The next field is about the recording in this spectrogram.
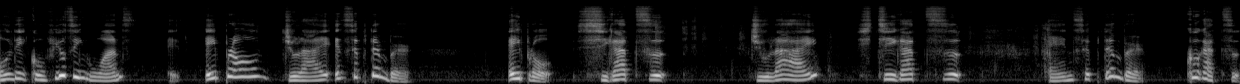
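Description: Her voice is fairly high, and her pitch swings very widely. This woman speaks very slowly, with long, frequent pauses. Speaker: Japanese language teacher. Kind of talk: tutorial. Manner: slow, repetitive pronunciation drills. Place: home room. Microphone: phone near.

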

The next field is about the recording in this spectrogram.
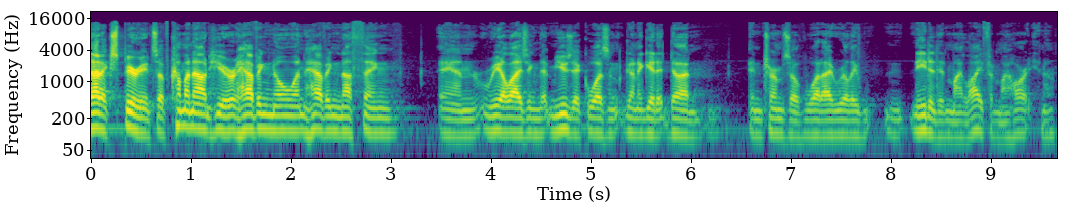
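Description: A man with an American accent talks at a fairly quick pace in a bright, sharp tone. His pitch is fairly low and his intonation fairly even. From Southern California. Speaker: prison ministry director and former chaplain; interview guest. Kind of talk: interview; interview answer. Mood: reflective, earnest. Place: studio. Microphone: lapel.

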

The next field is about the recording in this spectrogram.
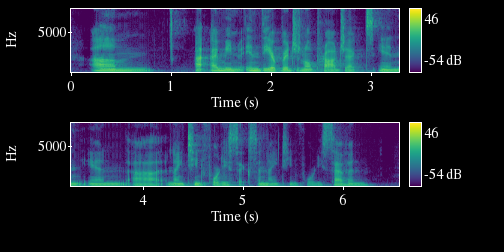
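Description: A woman with an American accent speaks at a fairly low pitch and a very slow pace, with monotone, flat intonation. The background is quiet. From Minnesota. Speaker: art museum curator. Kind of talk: public talk. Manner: halting. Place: hall. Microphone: podium.

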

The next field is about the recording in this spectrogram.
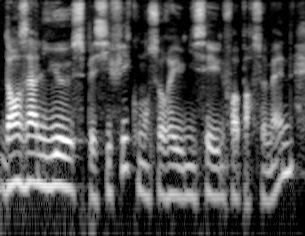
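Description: The background stays quiet as a man speaks in a dark, mellow tone. His pitch varies in an ordinary way. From Algeria and France. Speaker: imam and activist; imam. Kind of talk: interview. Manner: hesitant, many fillers. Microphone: handheld.

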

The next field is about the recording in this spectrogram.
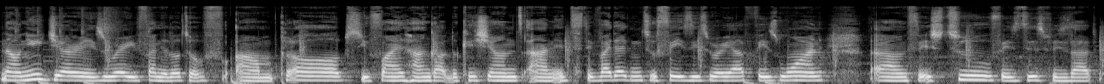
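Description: With light background noise, a woman speaks at a fairly slow pace in a monotone, flat intonation and very even loudness. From Nigeria. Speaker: voice actor. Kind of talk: casual talk to camera. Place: home room. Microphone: phone near.

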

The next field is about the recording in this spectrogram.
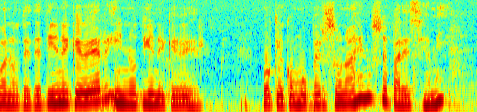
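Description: This woman's pitch swings very widely as she talks at a moderate speed. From Cuba. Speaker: actress and radio announcer. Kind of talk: interview answer. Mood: warm, relaxed, reflective. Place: studio. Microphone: handheld.

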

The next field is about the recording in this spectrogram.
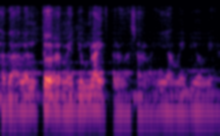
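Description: Over faint background noise, a man speaks at a fairly low pitch in a slightly mellow tone.

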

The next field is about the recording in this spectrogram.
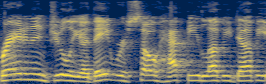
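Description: An animated man, high-pitched, at a moderate pace against a quiet background. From Michigan, US. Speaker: celebrity gossip YouTuber. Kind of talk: casual TV recap vlog. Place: home room.

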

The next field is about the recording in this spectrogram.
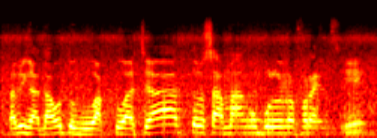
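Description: A man talks at a fairly quick pace in a high pitch. His intonation is fairly even, with clear background noise behind him.

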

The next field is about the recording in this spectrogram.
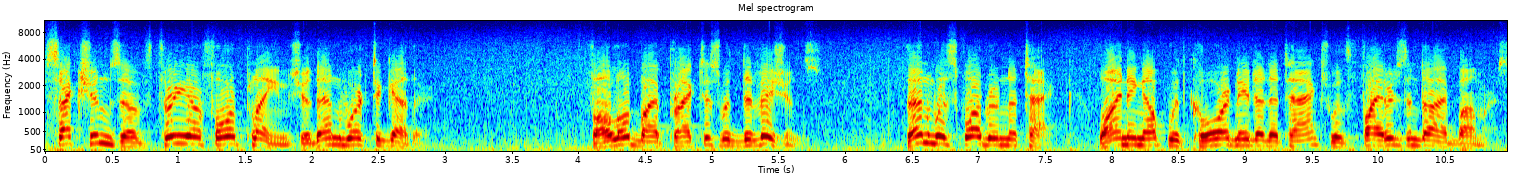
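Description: A man speaks in a plain, everyday voice at a fairly high pitch and a moderate pace. His intonation is lively and his loudness very even. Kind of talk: 1940s military training film narration, scripted and instructional. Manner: formal, brisk and authoritative, clipped newsreel-style delivery; measured and matter-of-fact, steady technical briefing.

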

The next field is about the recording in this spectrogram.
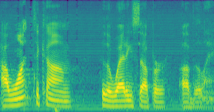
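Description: A man talks at a moderate pace, his pitch varying in an ordinary way. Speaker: pastor. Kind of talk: sermon. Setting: church. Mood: earnest exhortation. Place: church. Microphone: podium.

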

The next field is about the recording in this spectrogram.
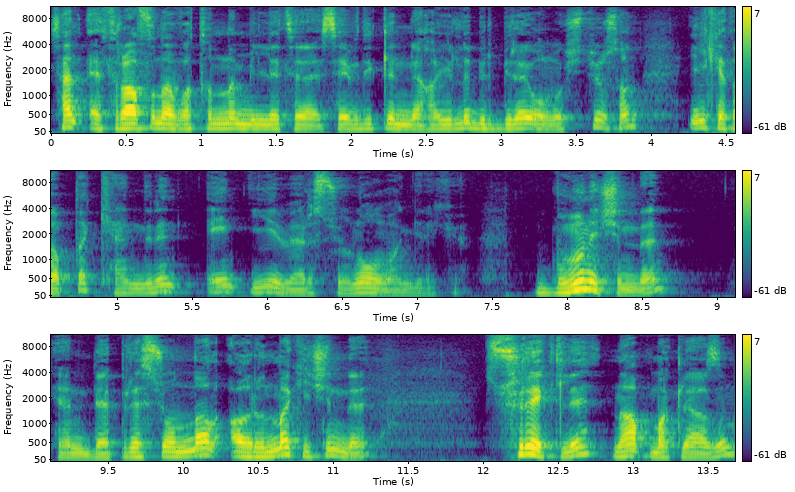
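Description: Against a quiet background, a man speaks at a medium pitch and a moderate pace. His tone is dark and mellow, and his intonation is lively. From Turkey, İzmir. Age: 20s. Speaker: YouTuber. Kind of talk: vlog monologue. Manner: casual, conversational.

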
